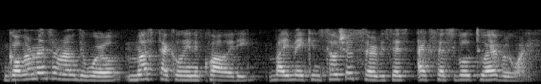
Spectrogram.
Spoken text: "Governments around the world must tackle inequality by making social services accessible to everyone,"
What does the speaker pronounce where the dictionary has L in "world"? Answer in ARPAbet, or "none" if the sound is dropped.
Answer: L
